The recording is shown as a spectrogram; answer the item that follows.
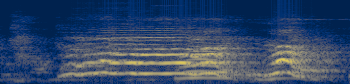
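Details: Indoors, a German Shepherd cries because the mother of the house has gone out and it wants to go too. It gives a drawn-out, wavering, tonal whine that dips and rises again, with a person speaking nearby.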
